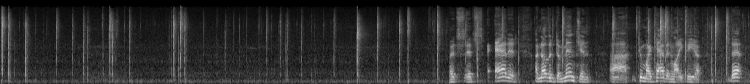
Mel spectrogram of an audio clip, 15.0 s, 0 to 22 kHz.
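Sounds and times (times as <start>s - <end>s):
sharp clicks and pops: 7.1s - 15.0s.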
